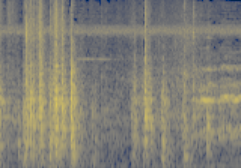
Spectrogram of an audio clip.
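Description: A homemade ulu knife chopping plantain leaves on a wooden cutting board: a quick run of knocks in the first second, then a few more near the end.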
